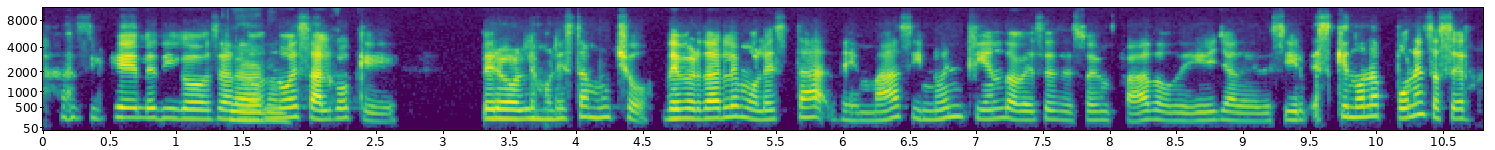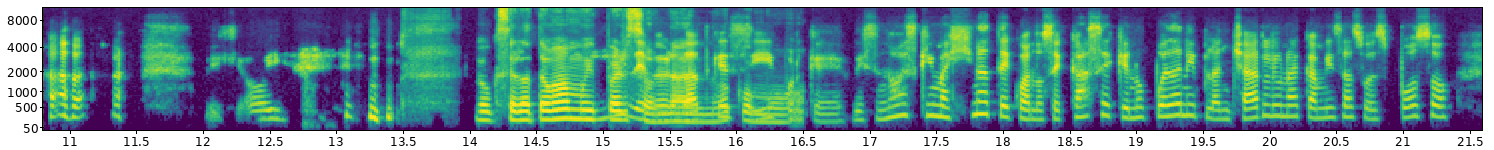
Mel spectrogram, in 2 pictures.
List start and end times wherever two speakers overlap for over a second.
14.8-16.5

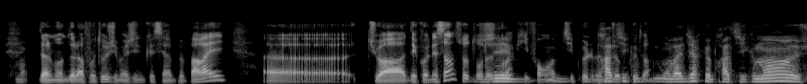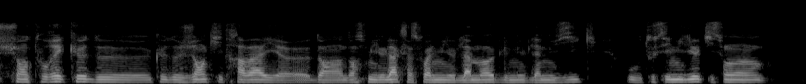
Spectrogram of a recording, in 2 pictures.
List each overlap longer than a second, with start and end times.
4.8-6.5

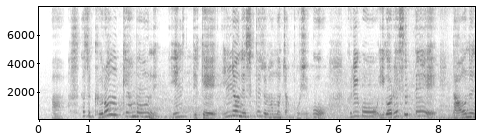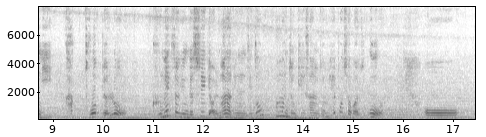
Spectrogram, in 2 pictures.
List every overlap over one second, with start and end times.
none

